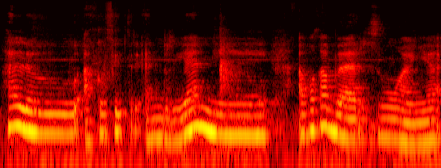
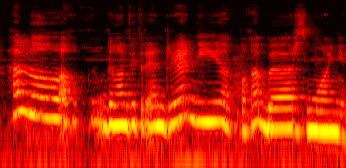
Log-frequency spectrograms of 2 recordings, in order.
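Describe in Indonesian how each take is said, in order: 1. Salam ini diucapkan dengan tempo lambat. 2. Salam ini diucapkan dengan tempo cepat. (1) "Itu cara intonasi yang lambat" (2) "Itu cara intonasi yang cepat"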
